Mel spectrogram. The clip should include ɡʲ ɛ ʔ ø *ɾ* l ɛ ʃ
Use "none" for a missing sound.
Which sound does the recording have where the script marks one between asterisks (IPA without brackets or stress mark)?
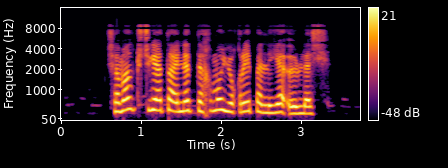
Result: ɾ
